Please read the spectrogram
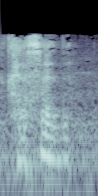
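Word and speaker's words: chesed (חסד): But this is chesed, which is chesed. Chesed. It's like your uncle in the morning when he clears the road. Because this word is a funny word. But we, in English, we just pronounce it in the easy way, chesed.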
